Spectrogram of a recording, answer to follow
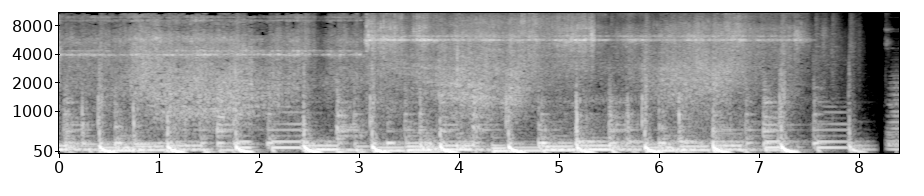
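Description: Plastic dominoes toppling in a long chain reaction, a dense rapid clatter of small clicks, under background music with a steady beat.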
